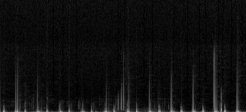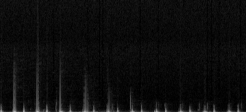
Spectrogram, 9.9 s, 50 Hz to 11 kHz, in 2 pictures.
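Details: Strong, fast, thumping heartbeat at about 130 beats a minute, somewhat uneven in loudness, during breathplay; rapid heart rate.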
